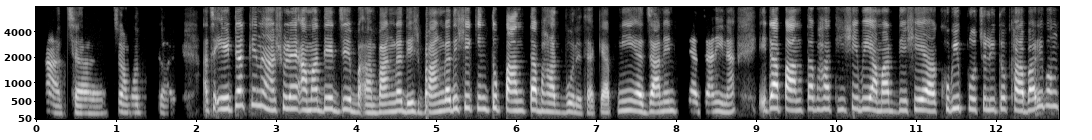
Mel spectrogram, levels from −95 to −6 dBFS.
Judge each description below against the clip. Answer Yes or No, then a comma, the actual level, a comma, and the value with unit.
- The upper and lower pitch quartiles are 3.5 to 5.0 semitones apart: Yes, average, 4.3 semitones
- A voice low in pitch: No, very high, 260 Hz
